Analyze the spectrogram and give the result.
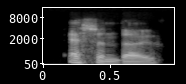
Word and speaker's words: Essandoh: So as this podcast is uploaded, it's been approximately 20 years to the day, let's say, since Roy Essandoh hit the headlines. Sorry, is it Essandoh or Essandoh? – Well, to tell you the truth, I prefer Essandoh. Pretty sure that's correct.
